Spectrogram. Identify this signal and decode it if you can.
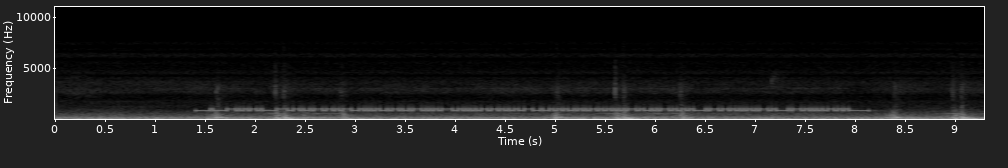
RTTY (45.45 baud, 170 Hz shift), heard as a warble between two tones, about 920 Hz centre, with the noise inside a car. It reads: THE ORCHESTRA WOULD RECEIVE SEVERAL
